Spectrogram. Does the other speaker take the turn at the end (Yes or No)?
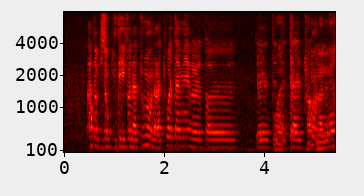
Yes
